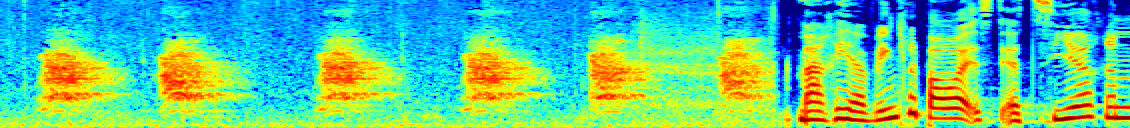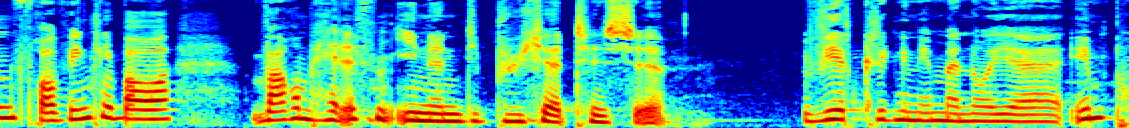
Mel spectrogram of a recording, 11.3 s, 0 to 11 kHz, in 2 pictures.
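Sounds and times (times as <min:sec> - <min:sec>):
dog barking: 0:00.0 - 0:03.9
faint hiss: 0:00.0 - 0:11.2
speech: 0:04.0 - 0:11.2.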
